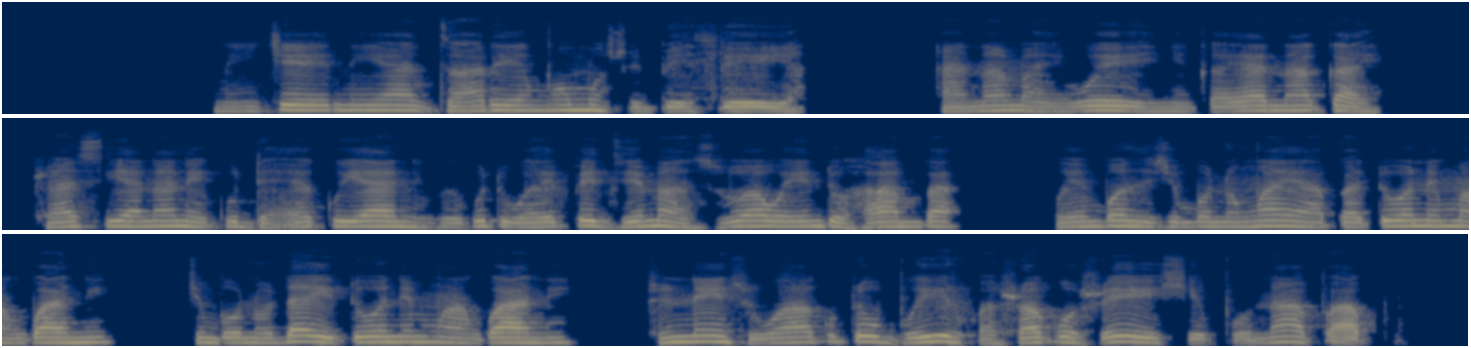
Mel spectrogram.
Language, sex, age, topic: Ndau, female, 25-35, health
